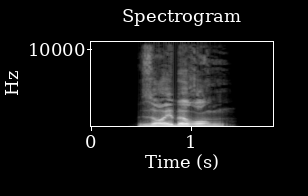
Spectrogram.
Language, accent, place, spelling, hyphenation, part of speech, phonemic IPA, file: German, Germany, Berlin, Säuberung, Säu‧be‧rung, noun, /ˈzɔʏ̯bəʁʊŋ/, De-Säuberung.ogg
- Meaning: 1. purge, cleansing, cleanup 2. purge, cleansing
